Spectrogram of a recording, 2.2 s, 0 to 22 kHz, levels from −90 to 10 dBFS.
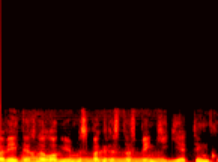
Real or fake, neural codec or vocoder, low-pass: real; none; 7.2 kHz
